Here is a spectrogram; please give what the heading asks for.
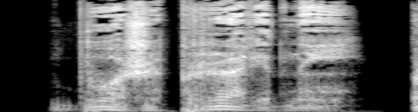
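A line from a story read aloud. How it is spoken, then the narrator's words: Whisper. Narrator (Russian): прошептал Гордон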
